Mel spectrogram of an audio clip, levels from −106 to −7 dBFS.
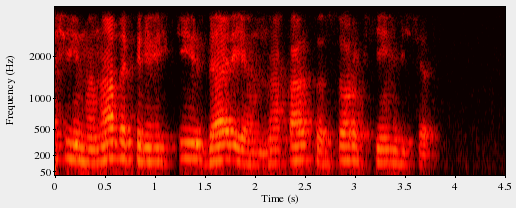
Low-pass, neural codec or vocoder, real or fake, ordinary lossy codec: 3.6 kHz; codec, 16 kHz, 6 kbps, DAC; fake; Opus, 16 kbps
